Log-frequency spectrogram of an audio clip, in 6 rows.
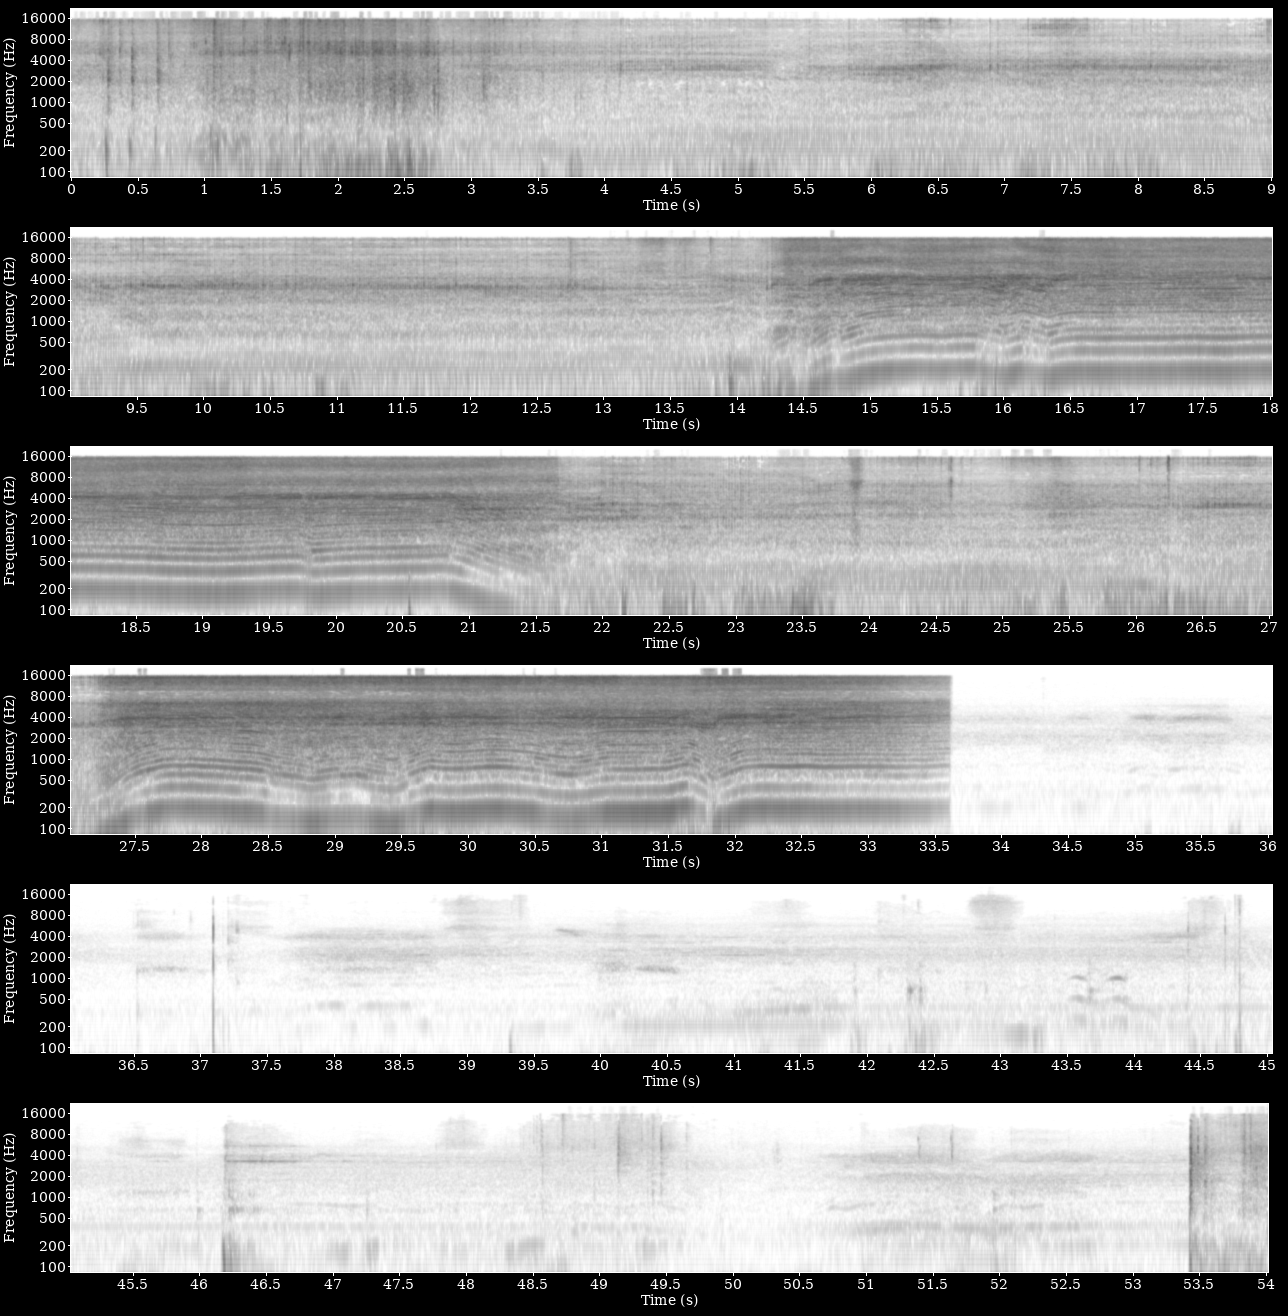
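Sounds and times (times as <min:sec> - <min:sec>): chainsaw cutting timber: 0:00.0 - 0:33.7.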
